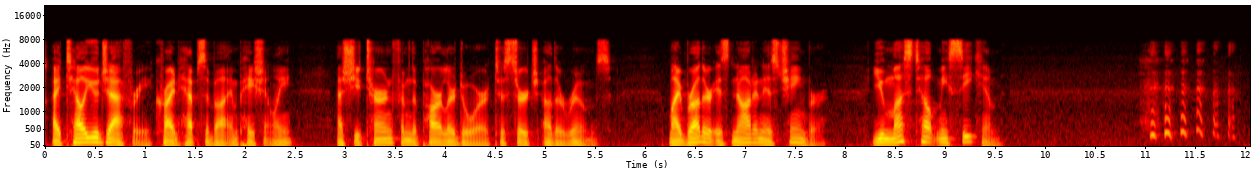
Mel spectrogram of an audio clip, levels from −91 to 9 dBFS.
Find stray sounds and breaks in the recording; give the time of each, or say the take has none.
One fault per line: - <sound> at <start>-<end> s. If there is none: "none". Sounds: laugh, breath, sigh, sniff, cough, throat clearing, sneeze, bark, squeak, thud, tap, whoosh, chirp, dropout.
- laugh at 10.9-11.9 s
